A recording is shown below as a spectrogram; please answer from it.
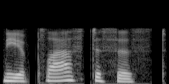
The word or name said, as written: neoplasticist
